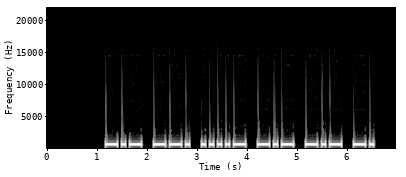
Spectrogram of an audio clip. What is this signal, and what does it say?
Morse code, heard as a keyed tone, about 15 wpm, 700 Hz. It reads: KG4KKN
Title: USA Call Signs - 6 Characters - 4x Character Spacing - 15wpm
